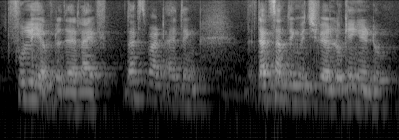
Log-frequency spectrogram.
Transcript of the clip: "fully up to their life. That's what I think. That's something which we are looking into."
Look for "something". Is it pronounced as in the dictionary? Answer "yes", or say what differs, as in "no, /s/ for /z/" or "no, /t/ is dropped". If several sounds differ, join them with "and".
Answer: no, /t/ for /θ/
